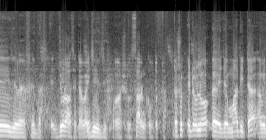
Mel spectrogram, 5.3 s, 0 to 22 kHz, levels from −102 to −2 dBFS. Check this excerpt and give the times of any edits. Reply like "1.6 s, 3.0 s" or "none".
none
